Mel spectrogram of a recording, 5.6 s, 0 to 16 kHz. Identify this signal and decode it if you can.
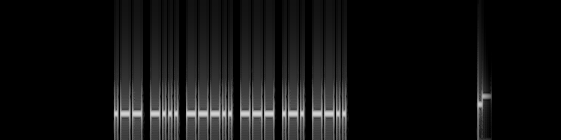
Morse code, heard as a keyed tone, about 40 wpm, 700 Hz. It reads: WB8ORZ
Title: USA Call Signs 40wpm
